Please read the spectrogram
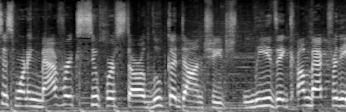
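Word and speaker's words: Dončić: Of course I know how to pronounce Doncic.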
